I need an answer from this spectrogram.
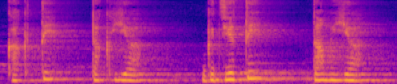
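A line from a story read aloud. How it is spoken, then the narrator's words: Whisper. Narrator (Russian): шептала Мария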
